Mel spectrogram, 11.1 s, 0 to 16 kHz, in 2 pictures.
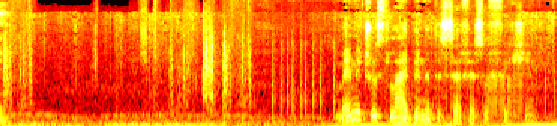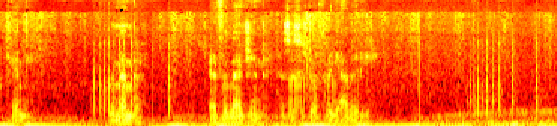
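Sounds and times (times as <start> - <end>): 
speech: 0.0 - 0.2, 3.4 - 6.0, 6.6 - 9.4
old timbers creaking in an attic: 0.0 - 11.1.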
